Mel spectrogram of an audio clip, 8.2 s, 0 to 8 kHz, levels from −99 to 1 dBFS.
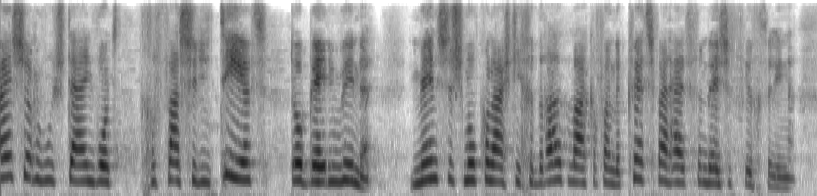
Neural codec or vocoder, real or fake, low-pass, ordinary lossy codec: codec, 24 kHz, 0.9 kbps, WavTokenizer, medium music audio release; fake; 7.2 kHz; none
